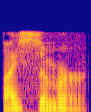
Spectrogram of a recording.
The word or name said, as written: isomer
